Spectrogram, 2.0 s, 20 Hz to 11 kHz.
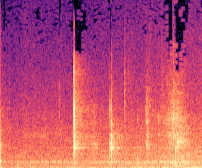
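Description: Quiet workshop room tone with a couple of light metallic clicks, the sharpest about three-quarters of a second in, as a ratchet with an 8 mm hex bit is handled and fitted into the cap on the motorcycle engine's side cover.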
